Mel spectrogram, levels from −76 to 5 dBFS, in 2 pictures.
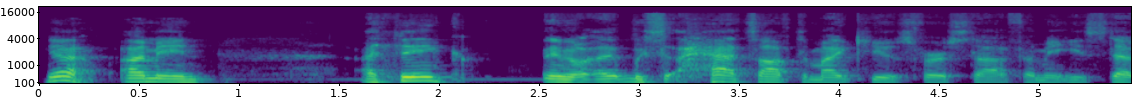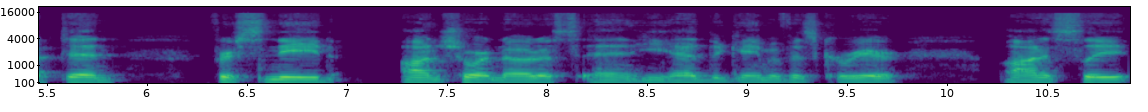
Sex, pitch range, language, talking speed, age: male, 110-130 Hz, English, 180 wpm, 30-49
